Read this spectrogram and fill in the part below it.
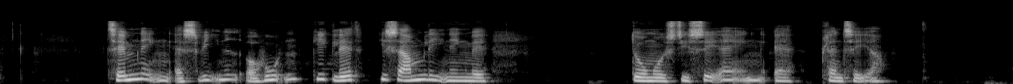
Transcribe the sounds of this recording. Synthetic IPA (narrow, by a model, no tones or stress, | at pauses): t͡sʰemne̝ŋn̩æsʋḭːnð̞̩ˠɒ̽ɦunn̩ɡ̥iɡ̥led̥ | isɑ̈mn̩lḭːne̝ŋme | d̥o̝mosd̥ise̝̰ːɐ̰eŋn̩æ | pʰlænt͡sʰe̝̰ːɐ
